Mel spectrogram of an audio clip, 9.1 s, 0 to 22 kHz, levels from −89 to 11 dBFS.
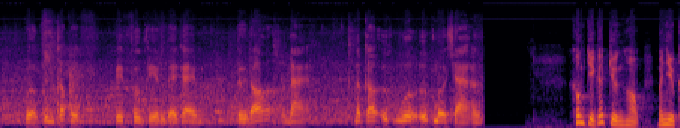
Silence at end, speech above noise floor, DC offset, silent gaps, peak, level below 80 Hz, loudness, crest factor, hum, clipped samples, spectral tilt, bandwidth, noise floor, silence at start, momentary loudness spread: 0 s; 43 dB; under 0.1%; none; -8 dBFS; -66 dBFS; -27 LUFS; 20 dB; none; under 0.1%; -6 dB/octave; over 20 kHz; -69 dBFS; 0 s; 11 LU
